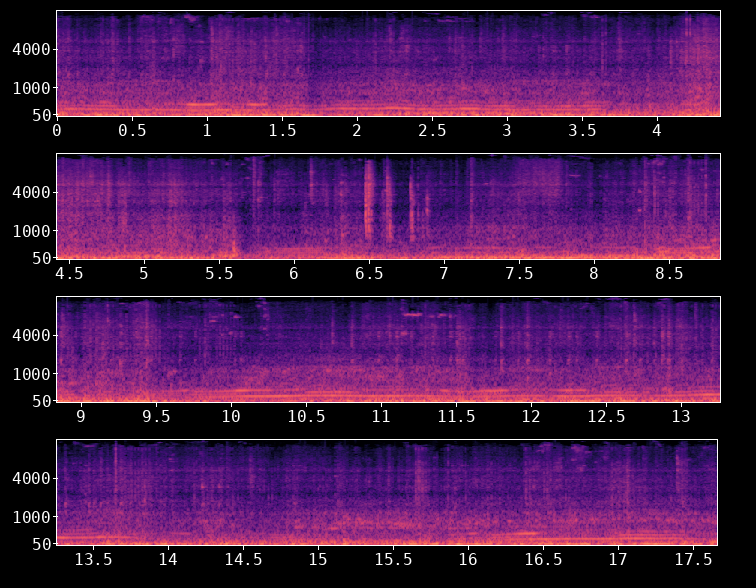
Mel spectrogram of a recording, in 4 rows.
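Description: BMW E36 engine heard from inside the cabin, its pitch climbing and dropping repeatedly as the car is driven hard on a loose gravel track, with a short lift about five and a half seconds in. Rough bursts of gravel noise about four to eight seconds in.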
